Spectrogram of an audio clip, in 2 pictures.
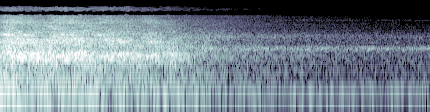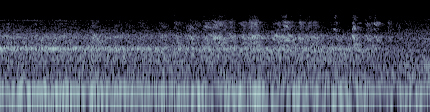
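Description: Electric passenger train passing close by: a loud rush of noise that dies away about two seconds in, leaving a faint fading whine and a low rumble as it moves off.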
